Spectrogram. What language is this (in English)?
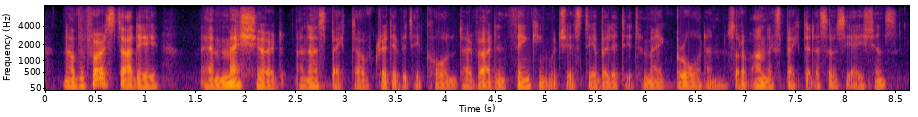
English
